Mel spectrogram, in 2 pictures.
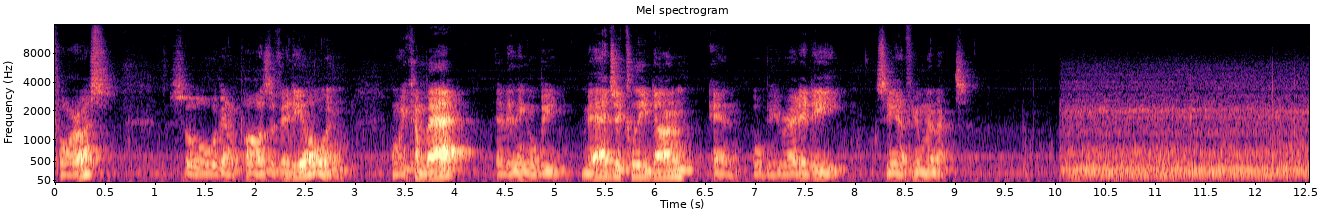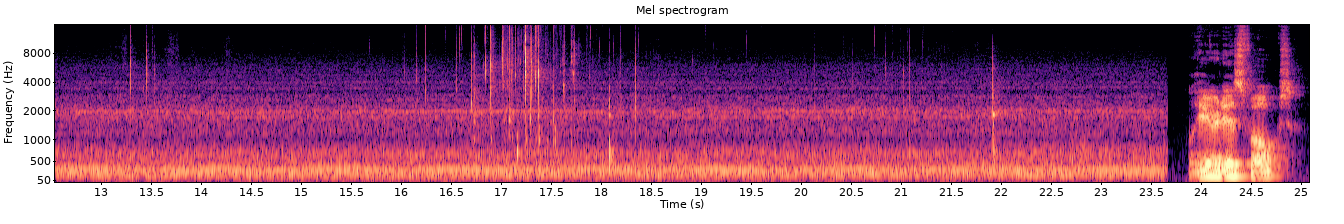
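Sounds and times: steady low hum: 0:00.5 - 0:23.7
ladle stirring thick soup: 0:11.2 - 0:23.0.

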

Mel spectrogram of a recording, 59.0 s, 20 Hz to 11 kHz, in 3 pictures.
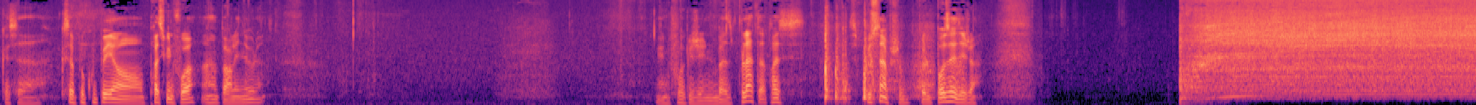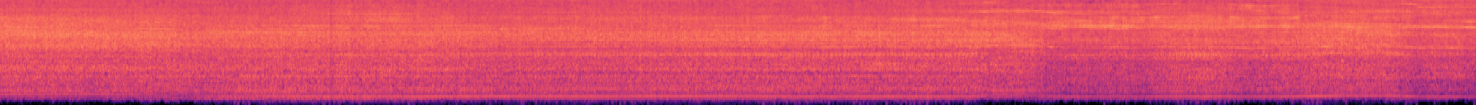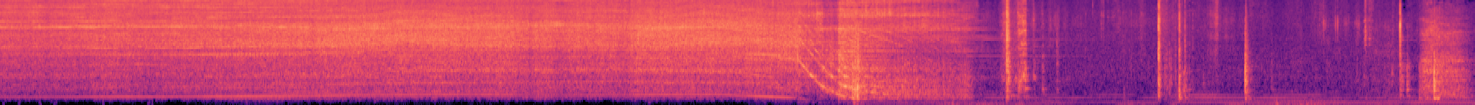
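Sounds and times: loud knock: 0:11.0 - 0:11.4
table saw cutting a log: 0:15.8 - 0:53.5, 0:58.3 - 0:59.0
saw spinning down with whine: 0:15.8 - 0:53.7.

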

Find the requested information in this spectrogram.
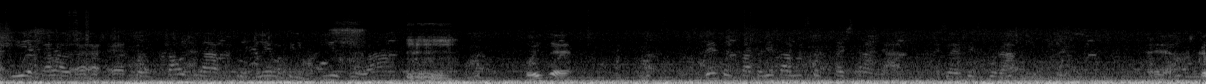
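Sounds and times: bus engine and road rumble: 0:00.0 - 0:12.0
voices talking faintly: 0:00.0 - 0:12.0.

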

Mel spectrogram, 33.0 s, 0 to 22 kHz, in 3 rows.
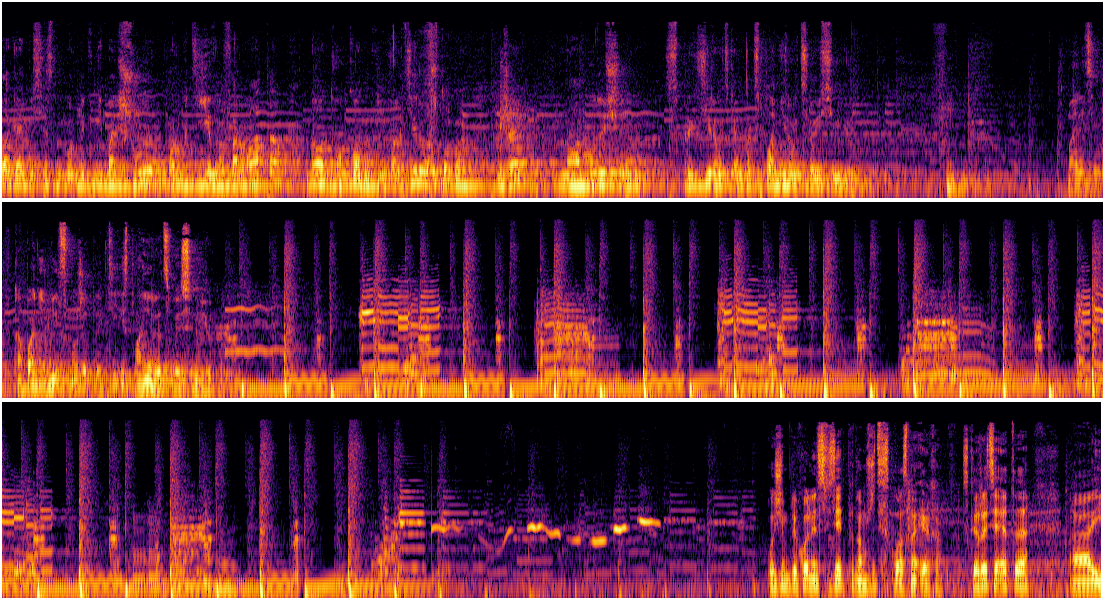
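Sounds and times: background music with steady beat: 0:00.0 - 0:33.0
wavering melody line: 0:26.3 - 0:28.6.

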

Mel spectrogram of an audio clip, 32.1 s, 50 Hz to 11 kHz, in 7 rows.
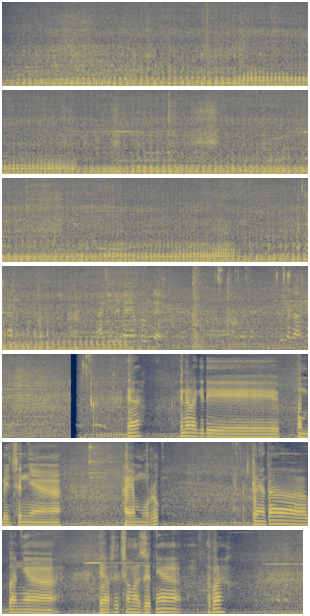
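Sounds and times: motorcycle engine at low revs: 0:00.0 - 0:16.2.

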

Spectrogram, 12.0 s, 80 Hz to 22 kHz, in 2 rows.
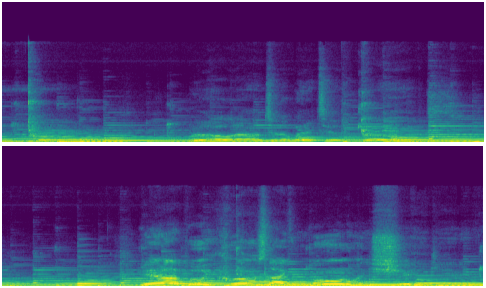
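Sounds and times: man singing: 0:00.0 - 0:01.0, 0:02.3 - 0:05.6, 0:07.7 - 0:12.0
acoustic guitar picked: 0:00.0 - 0:12.0.

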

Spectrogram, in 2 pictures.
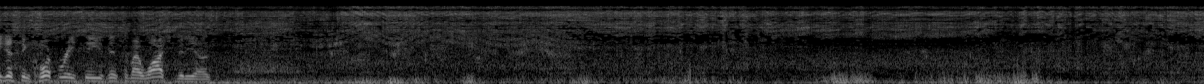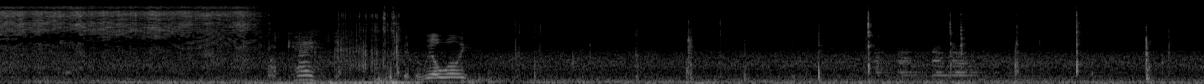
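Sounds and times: foam sprayer hissing: 0:00.0 - 0:14.8.

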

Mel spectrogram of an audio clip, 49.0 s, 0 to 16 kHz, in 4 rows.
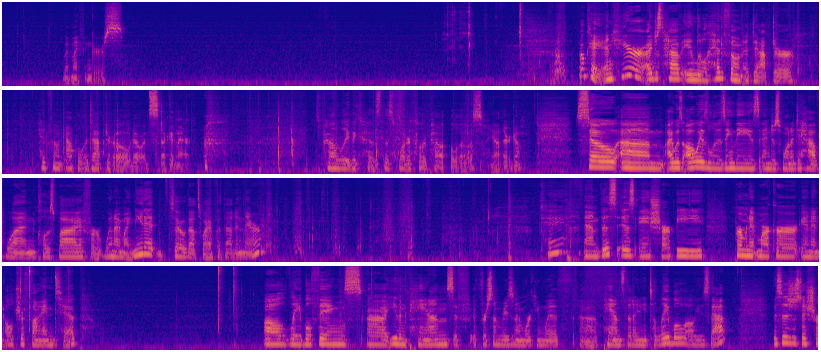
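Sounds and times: handling rustle: 0:28.4 - 0:31.8.

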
